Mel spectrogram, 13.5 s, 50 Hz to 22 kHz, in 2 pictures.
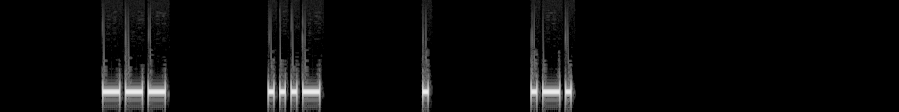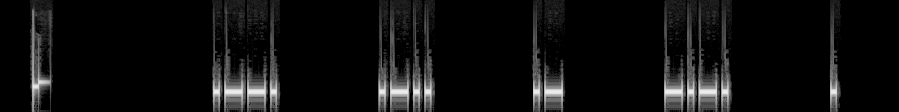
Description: Morse code, heard as a keyed tone, about 27 wpm, spaced as for 10 wpm, 700 Hz. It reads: OVER PLACE
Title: 6x Character Spacing - Top 200 Words - 28wpm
